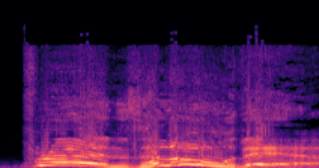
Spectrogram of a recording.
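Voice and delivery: loud booming shout. Narrator voicing the king waving at the party from the distance: King Terminus booming yell. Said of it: "yelling with a booming voice".

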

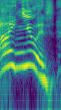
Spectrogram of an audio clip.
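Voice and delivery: high, loud, triumphant shout.

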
